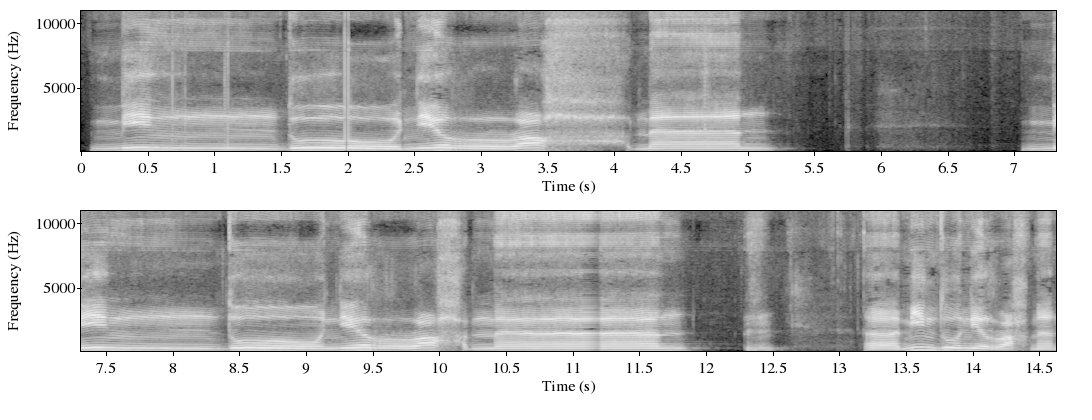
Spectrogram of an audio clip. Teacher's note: Yəni sükunlu ləm hərfi dəydi ra hərfinə yetişdi və idğam oldu. Ona görə üstündən sükun götürüldü. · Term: idğam-ı şəmsiyə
